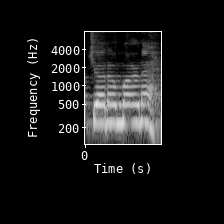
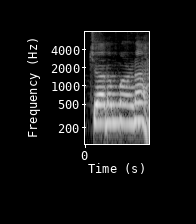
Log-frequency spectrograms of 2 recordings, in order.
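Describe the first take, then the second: The two takes are said the same way.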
